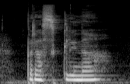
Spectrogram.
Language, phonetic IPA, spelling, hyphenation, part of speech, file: Czech, [ˈprasklɪna], prasklina, prask‧li‧na, noun, Cs-prasklina.ogg
- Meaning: crack (thin space opened in a previously solid material)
